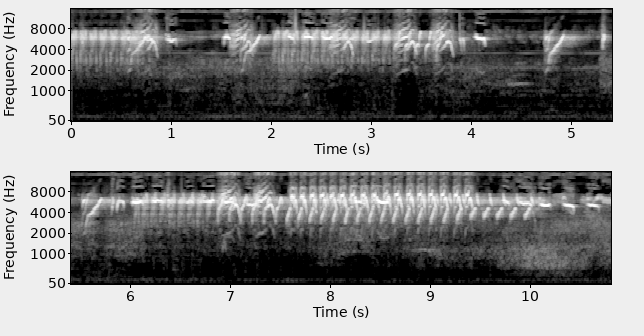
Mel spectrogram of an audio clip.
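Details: Noisy sunbird lure recording: scattered high chirps and sliding whistles with pauses, building into a long, dense, rapid twittering run.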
